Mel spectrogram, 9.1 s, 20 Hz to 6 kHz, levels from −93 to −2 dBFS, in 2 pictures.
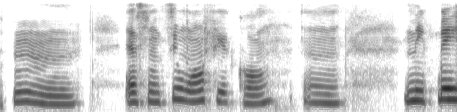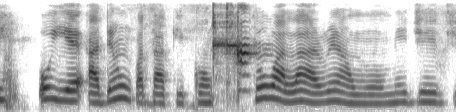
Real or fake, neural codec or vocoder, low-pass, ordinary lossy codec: fake; codec, 16 kHz, 4 kbps, FunCodec, trained on Chinese and English, 50 frames a second; 5.4 kHz; none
